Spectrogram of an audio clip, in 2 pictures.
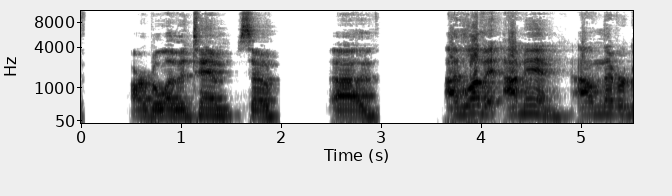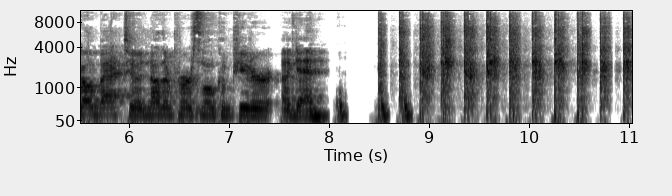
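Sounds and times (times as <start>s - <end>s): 
speech: 0.0s - 3.0s, 3.6s - 8.9s
one person applauding: 8.8s - 11.0s.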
